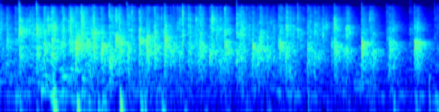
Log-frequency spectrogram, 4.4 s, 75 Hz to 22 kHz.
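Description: A burst of applause requested by a host on Radio 101,1, many hands clapping in a dense, steady patter that holds at an even, moderately loud level for several seconds without anyone speaking over it.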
